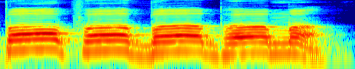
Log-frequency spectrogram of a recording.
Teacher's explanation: ये जो दोनों आपके ओठ हैं यहीं बंद हो जाते हैं, फिर खुलता है। · बोल के देखिए प वर्ग के सभी को, प वर्ग के सभी को बोल के देखिए, प, फ, ब, भ, म, आपके दोनों होठ क्या हो रहे हैं, बंद हो रहे हैं, खुल रहे हैं, बंद हो रहे हैं, खुल रहे हैं। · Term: ओष्ठ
